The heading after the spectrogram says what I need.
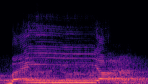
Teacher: دو زبر کی تنوین کو یا میں ملا دیا۔ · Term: ادغام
